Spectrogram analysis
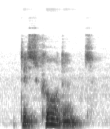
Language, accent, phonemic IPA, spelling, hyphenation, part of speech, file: English, Southern England, /dɪsˈkɔːdn̩t/, discordant, dis‧cord‧ant, adjective / noun, LL-Q1860 (eng)-discordant.wav
- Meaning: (adjective) 1. Not in accord or harmony; conflicting, incompatible 2. Not in accord or harmony; conflicting, incompatible.: Of people: disagreeing with each other; dissenting, quarrelsome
